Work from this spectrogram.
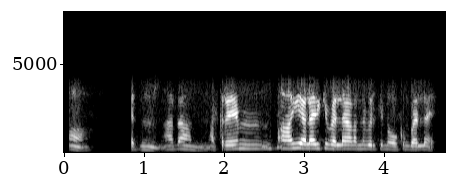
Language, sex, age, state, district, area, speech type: Malayalam, female, 45-60, Kerala, Idukki, rural, conversation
